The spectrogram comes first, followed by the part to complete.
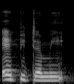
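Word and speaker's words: epitome: या सो the fourth word is एपिटमी। यहाँ भी प्रोनाउंसिएशन का ध्यान रखिएगा।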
